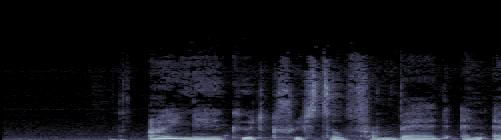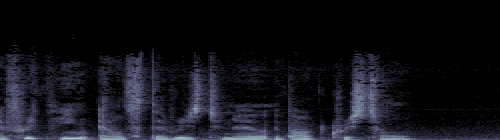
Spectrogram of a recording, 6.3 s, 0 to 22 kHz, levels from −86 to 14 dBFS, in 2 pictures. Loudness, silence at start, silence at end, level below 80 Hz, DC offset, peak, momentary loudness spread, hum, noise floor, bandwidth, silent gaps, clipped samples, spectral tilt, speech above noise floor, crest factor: -21 LUFS; 0.7 s; 0.55 s; -50 dBFS; under 0.1%; -4 dBFS; 9 LU; none; -55 dBFS; 13.5 kHz; none; under 0.1%; -6.5 dB/octave; 35 dB; 16 dB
